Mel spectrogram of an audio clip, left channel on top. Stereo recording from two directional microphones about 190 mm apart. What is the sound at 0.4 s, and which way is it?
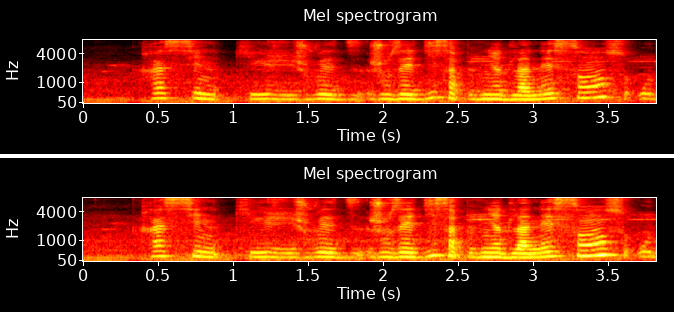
Speech, 45° right (ahead or behind).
